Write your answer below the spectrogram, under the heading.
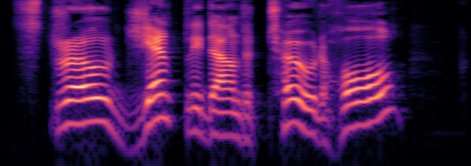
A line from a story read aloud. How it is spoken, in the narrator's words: cried the Rat, greatly excited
